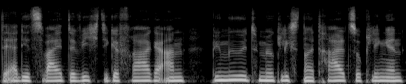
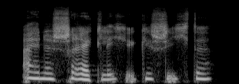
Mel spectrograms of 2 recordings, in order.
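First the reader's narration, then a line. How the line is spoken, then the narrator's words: Exhausted audible sigh. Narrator (German): seufzte Frau Ilse hörbar erschöpft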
